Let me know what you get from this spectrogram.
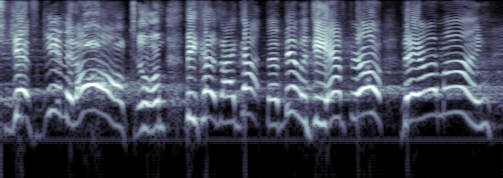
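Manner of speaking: loud, high preaching as Jesus; full-force preaching. Acted. Preacher voicing Jesus to the church, loud. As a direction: preach it hard to the back row.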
